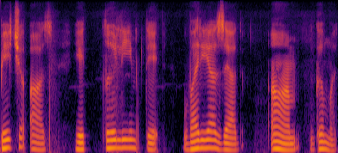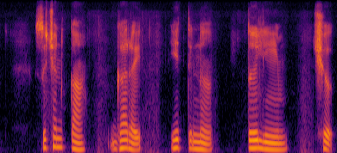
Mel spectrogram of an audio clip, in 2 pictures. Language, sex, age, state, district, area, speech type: Kashmiri, male, 18-30, Jammu and Kashmir, Kupwara, rural, spontaneous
